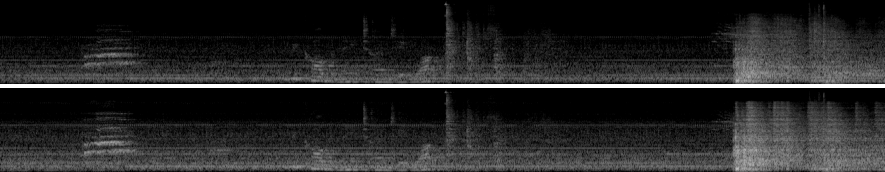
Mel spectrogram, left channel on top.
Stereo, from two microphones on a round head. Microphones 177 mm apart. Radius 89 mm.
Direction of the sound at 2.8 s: Centre (ahead or behind).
